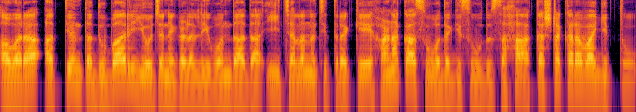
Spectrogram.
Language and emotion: Kannada, neutral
